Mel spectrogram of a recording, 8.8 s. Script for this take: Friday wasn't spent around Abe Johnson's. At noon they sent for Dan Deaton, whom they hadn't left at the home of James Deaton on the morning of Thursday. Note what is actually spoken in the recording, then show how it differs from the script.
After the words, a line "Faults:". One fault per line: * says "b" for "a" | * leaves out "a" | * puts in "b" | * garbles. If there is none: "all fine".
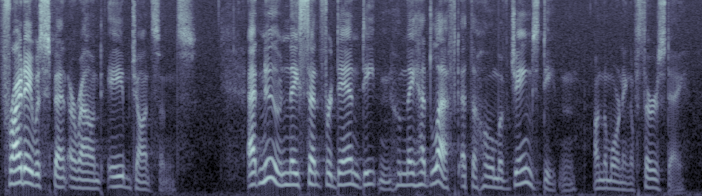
Friday was spent around Abe Johnson's. At noon they sent for Dan Deaton, whom they had left at the home of James Deaton on the morning of Thursday.
Faults:
* says "was" for "wasn't"
* says "had" for "hadn't"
